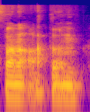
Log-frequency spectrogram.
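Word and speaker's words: Tohono O'odham: We all learned how to pronounce tham together while we were at Lamour Hughes.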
